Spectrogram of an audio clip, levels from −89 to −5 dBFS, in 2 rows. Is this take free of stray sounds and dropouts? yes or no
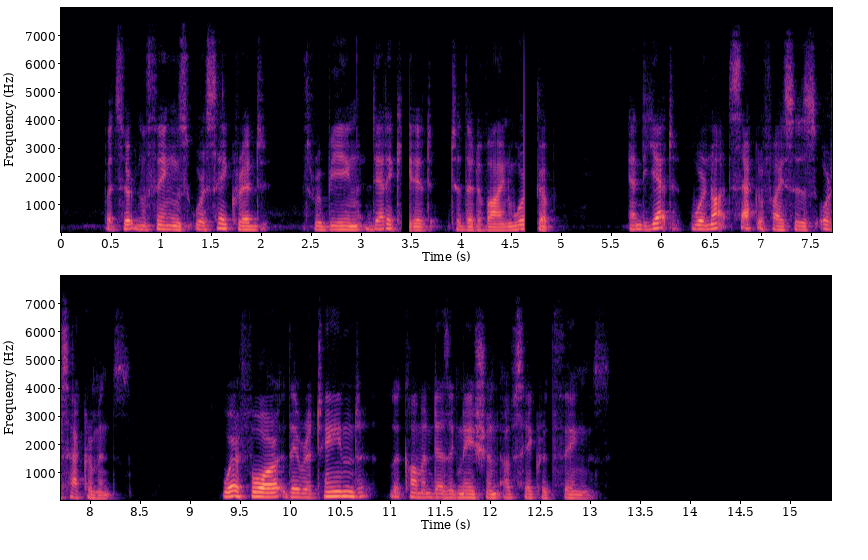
no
